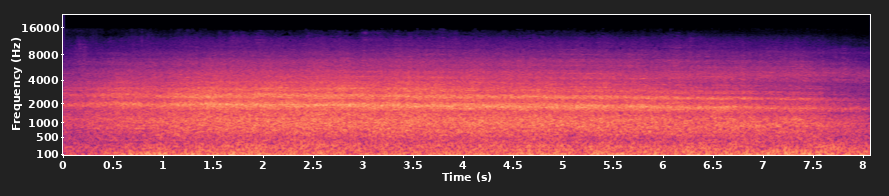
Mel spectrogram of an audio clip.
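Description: Electric locomotive 22327 hauling the 628 Toulouse to Marseille service, heard as a loud, steady rumble with a sustained whine that swells in at the start and holds throughout, with no voices.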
